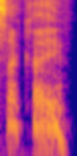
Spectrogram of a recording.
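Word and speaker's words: 境: So again, there are different ways to pronounce kanji, and this is now the kunyomi version, which is kuni zakai. Sakai. Is it sakai? Yeah, sakai. Sakai being the other way to pronounce kyo, or boundary.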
